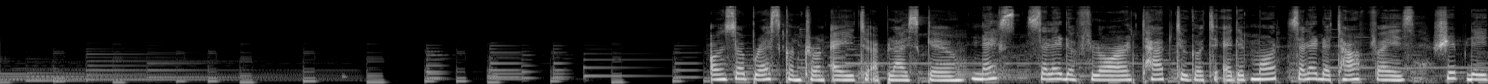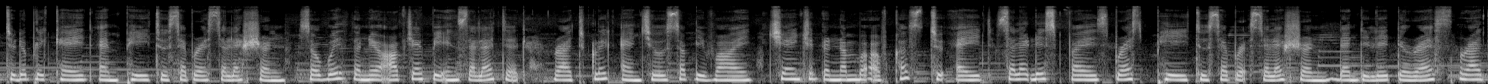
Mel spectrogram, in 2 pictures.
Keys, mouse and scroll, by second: 1.7-3.1 drag, 3.1 o, 4.8 click, 6.4 shift+click, 7.6 ctrl+a, 10.0 click, 11.1 click, 12.7 shift+d, 13.7 p, 14.5 Tab, 15.1 click, 15.6 click, 16.6 Tab, 17.1 a, 19.6-20.9 drag, 21.5 Tab, 22.1 click, 26.6 Tab, 27.0 click, 28.5 click.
